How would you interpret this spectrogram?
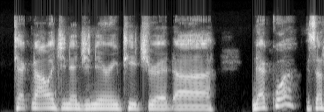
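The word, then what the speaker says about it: Neuqua: So you're a high school technology teacher, technology and engineering teacher at Nequa. Is that how I pronounce it?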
